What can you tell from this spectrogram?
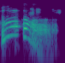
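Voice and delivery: high piercing raven caw. Acted. The raven calls out to the party with a piercing caw. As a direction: squawk it like a raven. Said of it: "calls out".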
